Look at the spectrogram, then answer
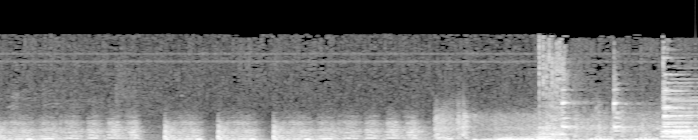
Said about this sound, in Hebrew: ונשארים בעולם המכוניות בעוד שיר שנפתח בהתנעה של מכונית.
